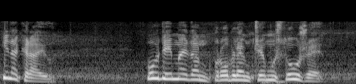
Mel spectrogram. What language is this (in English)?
Serbian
